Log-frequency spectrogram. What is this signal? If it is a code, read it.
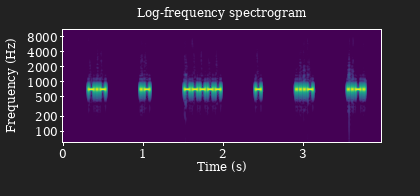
Morse code, heard as a keyed tone, about 50 wpm, spaced as for 17 wpm, 700 Hz. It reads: KA0TVF
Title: USA Call Signs - 6 Characters - 6x Character Spacing - 50wpm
